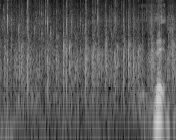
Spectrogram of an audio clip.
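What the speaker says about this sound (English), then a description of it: "So a huge round of applause, please." An audience claps at a hacker conference talk, a spread of scattered, moderately loud hand claps through the whole stretch, with a voice briefly rising near the end.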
